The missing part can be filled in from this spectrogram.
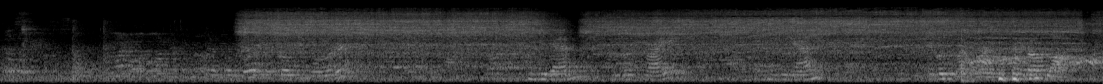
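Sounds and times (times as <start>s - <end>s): small electric motors whirring: 2.4s - 11.0s.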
